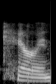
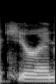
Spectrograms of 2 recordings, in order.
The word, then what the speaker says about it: Kieran: it's spells and then people think my name said uh karen but it's a kieran or kira or we should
